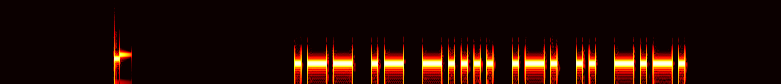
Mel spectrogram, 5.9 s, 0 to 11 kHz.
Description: Morse code, heard as a keyed tone, about 25 wpm, 700 Hz. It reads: WA6RIC
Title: NA SOTA Chaser Callsigns 25wpm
